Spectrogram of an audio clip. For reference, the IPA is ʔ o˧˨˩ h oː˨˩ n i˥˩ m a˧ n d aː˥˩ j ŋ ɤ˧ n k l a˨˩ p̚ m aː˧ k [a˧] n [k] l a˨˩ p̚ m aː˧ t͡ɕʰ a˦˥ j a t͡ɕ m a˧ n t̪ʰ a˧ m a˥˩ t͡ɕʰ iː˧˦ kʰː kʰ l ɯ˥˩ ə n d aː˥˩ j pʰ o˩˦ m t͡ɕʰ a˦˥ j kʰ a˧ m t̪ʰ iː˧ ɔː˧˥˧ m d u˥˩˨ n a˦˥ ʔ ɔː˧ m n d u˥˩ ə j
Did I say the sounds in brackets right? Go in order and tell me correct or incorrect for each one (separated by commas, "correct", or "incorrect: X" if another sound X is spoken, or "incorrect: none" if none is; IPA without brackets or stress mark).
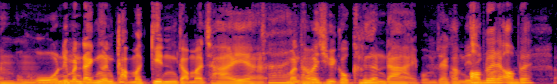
incorrect: i˧, correct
